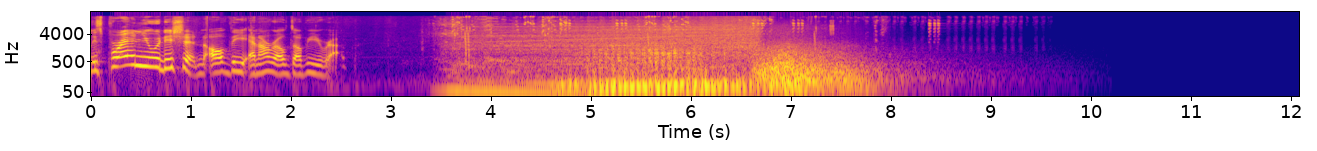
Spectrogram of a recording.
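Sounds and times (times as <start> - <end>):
thin rising whine: 3.3 - 9.0
deep rumble: 3.4 - 8.8
high electronic chirps: 3.4 - 9.0.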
